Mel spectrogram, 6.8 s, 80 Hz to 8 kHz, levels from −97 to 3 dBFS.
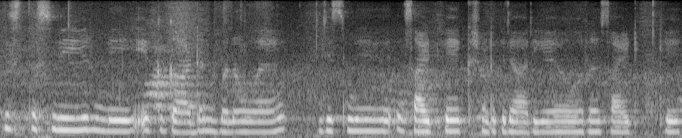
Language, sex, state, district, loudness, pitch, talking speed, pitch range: Hindi, female, Punjab, Kapurthala, -17 LUFS, 230 Hz, 165 wpm, 220-250 Hz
